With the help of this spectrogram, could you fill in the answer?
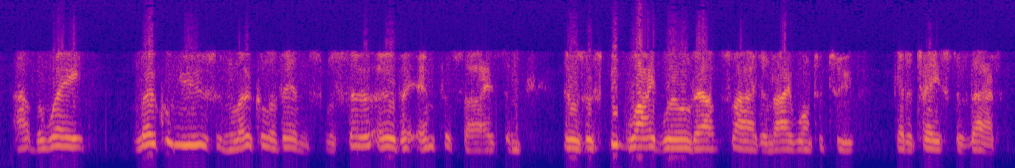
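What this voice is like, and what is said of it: British-sounding accent. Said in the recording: “you do have a British accent, at least to my American ears you do”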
